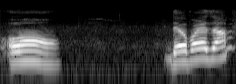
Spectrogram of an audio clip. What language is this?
Assamese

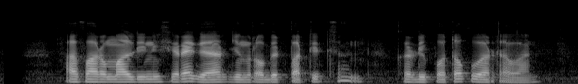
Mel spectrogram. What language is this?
Sundanese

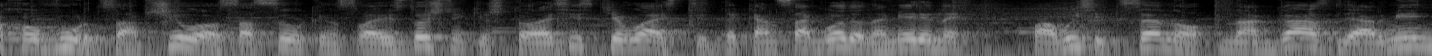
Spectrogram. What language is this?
Russian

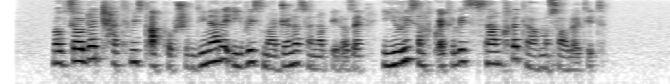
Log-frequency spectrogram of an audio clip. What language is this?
Georgian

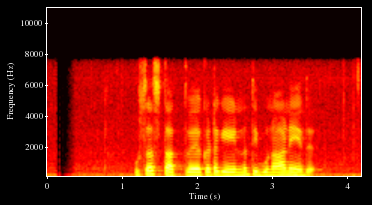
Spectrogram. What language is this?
Sinhala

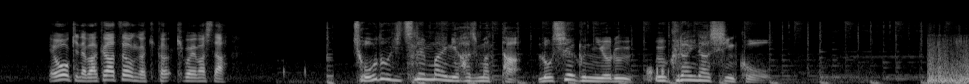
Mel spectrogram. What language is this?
Japanese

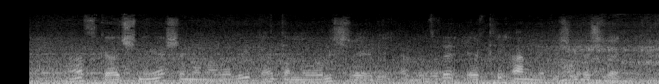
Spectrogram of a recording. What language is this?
Georgian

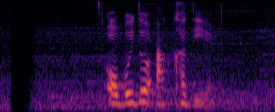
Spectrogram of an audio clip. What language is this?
Bangla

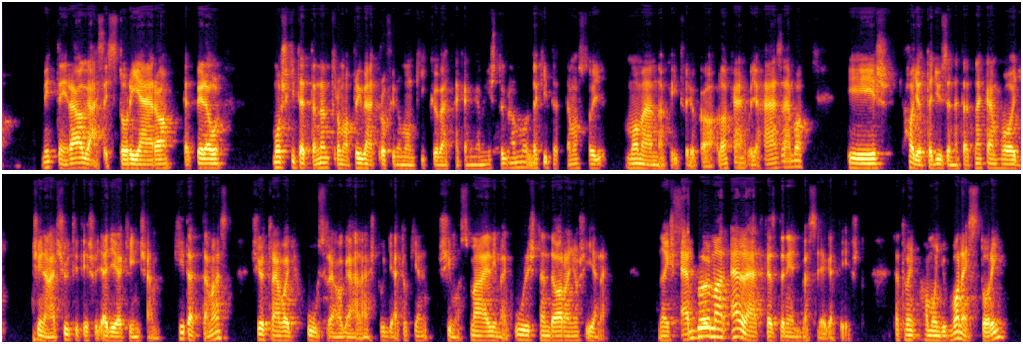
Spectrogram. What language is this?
Hungarian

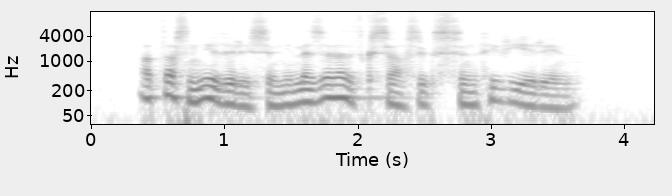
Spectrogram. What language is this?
Kabyle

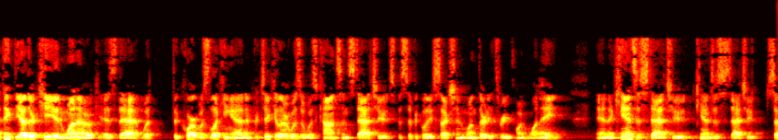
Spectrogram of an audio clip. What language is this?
English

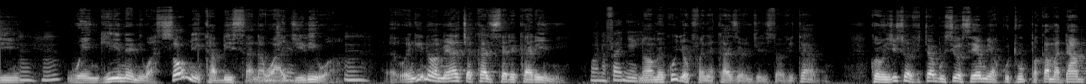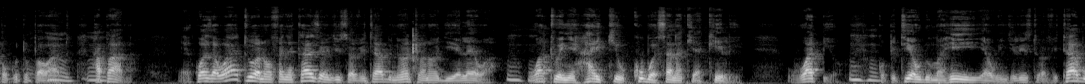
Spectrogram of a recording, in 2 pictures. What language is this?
Swahili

